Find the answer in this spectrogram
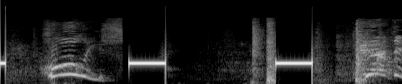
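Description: Censor bleeps, a steady 1 kHz beep sounding in short blocks, two full ones about a second and a half apart plus the tail of another at the start, cutting across a man's yelling voice.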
